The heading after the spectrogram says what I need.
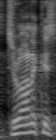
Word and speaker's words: Jeronicus: Taking me back to your character, let's see if I'm saying it right, Jeronicus? It's Jeronicus Jangle.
